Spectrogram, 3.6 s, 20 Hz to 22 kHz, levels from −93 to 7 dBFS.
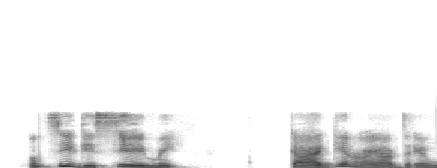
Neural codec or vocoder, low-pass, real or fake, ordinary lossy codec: codec, 24 kHz, 0.9 kbps, WavTokenizer, medium music audio release; 7.2 kHz; fake; AAC, 48 kbps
